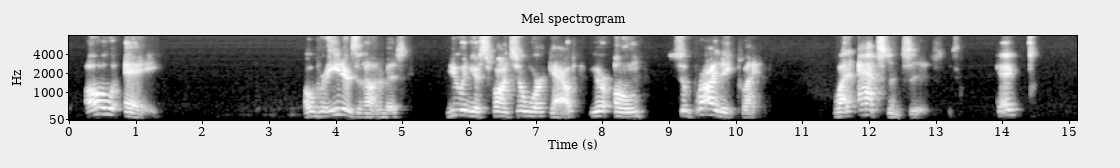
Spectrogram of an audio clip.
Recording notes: took us on a zoom journey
